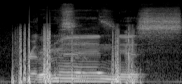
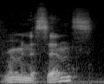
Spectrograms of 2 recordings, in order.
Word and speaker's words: Reminiscence: Reminiscing. Reminiscence. That's how it's pronounced?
